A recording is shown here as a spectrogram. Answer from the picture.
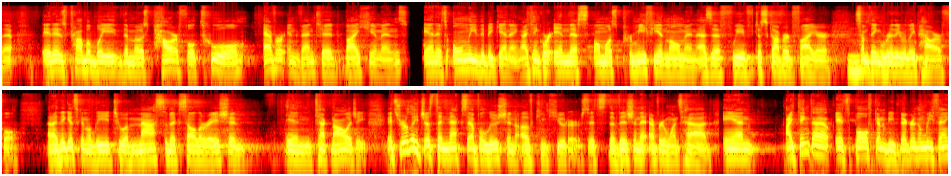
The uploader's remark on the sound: At Fast Company's Innovation Festival this past September in New York City.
